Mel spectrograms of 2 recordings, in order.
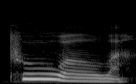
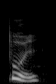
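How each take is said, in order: First: It is drawn out into three syllables with a w-glide. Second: It is said as one short syllable. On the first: The speaker calls it right. "you need to say three syllables" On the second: The speaker calls it wrong. "if you say it this way"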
